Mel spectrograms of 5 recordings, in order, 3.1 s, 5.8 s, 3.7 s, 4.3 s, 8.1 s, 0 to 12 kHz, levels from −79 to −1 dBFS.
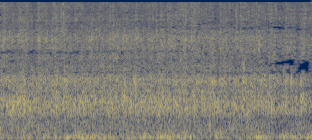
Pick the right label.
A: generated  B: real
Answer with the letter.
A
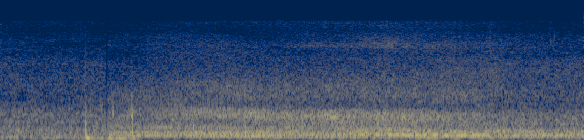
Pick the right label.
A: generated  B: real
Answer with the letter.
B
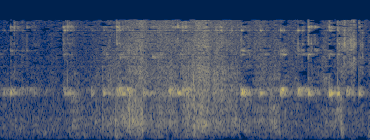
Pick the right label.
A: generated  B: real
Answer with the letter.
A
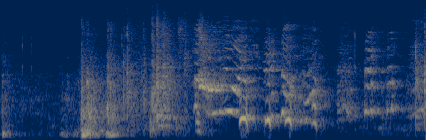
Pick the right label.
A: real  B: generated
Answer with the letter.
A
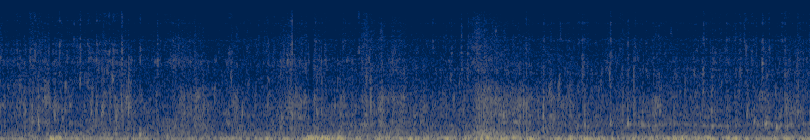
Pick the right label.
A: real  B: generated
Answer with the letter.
B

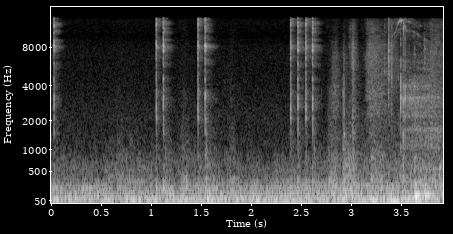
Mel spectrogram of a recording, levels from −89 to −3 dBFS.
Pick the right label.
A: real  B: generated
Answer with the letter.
A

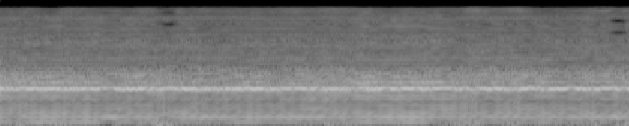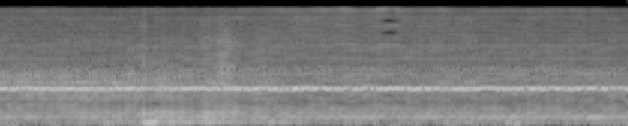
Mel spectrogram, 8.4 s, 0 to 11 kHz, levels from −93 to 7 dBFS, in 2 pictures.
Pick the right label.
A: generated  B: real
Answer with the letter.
A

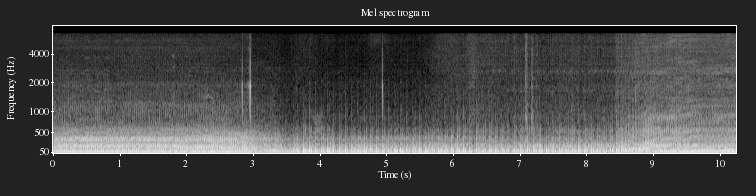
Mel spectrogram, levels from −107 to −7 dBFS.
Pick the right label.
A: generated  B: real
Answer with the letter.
A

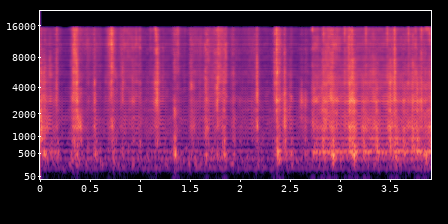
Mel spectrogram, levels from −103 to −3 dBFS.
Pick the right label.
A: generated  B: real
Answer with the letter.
A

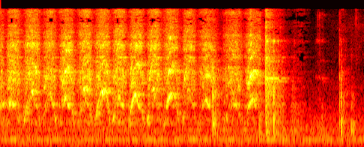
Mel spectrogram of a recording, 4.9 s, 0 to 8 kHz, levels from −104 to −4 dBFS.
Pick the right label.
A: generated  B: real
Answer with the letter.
B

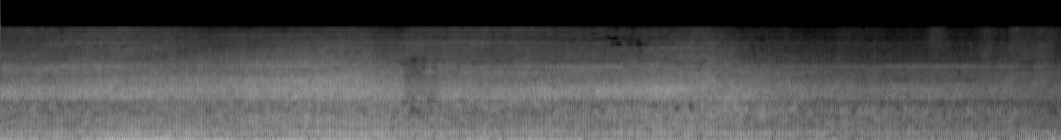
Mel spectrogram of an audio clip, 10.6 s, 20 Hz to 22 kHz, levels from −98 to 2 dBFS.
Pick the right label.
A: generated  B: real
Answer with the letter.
A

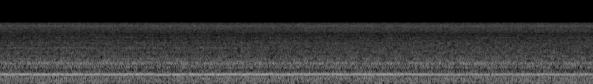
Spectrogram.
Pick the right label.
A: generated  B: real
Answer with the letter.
A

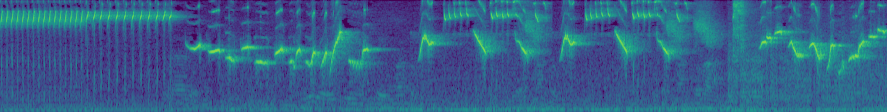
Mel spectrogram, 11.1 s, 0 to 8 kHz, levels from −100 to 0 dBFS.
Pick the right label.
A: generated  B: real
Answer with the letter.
B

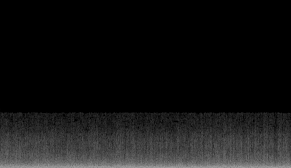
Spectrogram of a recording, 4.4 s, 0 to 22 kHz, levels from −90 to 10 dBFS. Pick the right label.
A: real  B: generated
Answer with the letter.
A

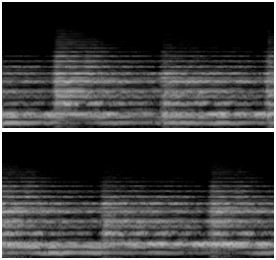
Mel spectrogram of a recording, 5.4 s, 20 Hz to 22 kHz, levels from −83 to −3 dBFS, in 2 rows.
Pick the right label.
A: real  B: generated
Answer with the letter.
B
